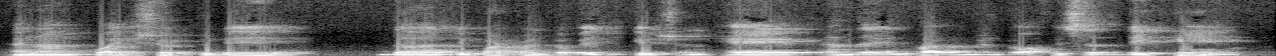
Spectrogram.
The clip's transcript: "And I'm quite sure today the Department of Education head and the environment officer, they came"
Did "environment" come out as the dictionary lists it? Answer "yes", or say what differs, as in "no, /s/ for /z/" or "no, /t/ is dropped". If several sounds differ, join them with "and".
yes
